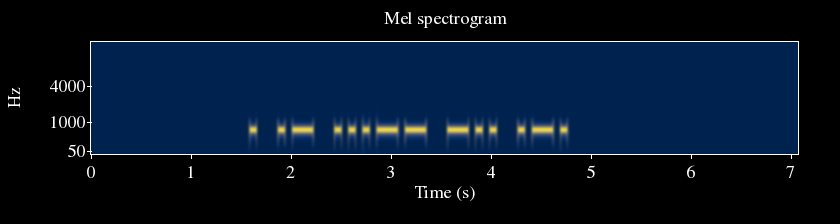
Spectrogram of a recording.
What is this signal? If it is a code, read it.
Morse code, heard as a keyed tone, about 17 wpm, 700 Hz. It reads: EA3DR
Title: DXCC-100 Call Signs - 5 Characters - 17wpm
